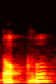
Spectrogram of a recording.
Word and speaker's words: দক্ষ: এই দেখেন, একইভাবে সূত্রটি বলে থাকি, যখন কিও থাকবে তার আগে সবগুলো ওকারান্ত হয়ে যাবে। এই যে পক্ষ, এই উচ্চারণ সব ভুল করে থাকেন। দক্ষ, কক্ষ, লক্ষ্য, লক্ষ্য, সব উচ্চারণ আপনারা ভুল করেন।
